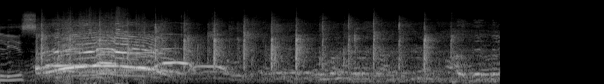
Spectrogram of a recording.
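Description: A group of young men and women cheer and whoop excitedly close by.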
